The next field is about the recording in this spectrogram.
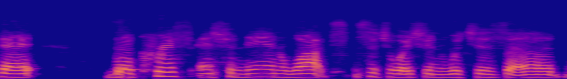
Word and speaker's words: Shanann: So, you had said that am I pronouncing her name right, Shanann? – Yeah, Shanann.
